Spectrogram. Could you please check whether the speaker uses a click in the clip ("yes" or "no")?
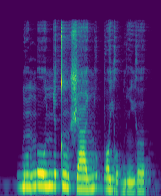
no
